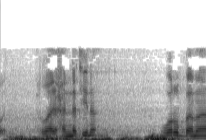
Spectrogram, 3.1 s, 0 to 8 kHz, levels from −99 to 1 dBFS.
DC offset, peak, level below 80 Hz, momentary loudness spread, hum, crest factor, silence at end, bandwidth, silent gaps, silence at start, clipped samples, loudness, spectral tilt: under 0.1%; -4 dBFS; -22 dBFS; 9 LU; none; 12 dB; 0 s; 5.4 kHz; none; 0 s; under 0.1%; -18 LUFS; -12.5 dB/octave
